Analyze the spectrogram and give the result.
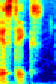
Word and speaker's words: Styx: É um S, um T, um Y e um X. – Deve ser Styx, eu diria Styx.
